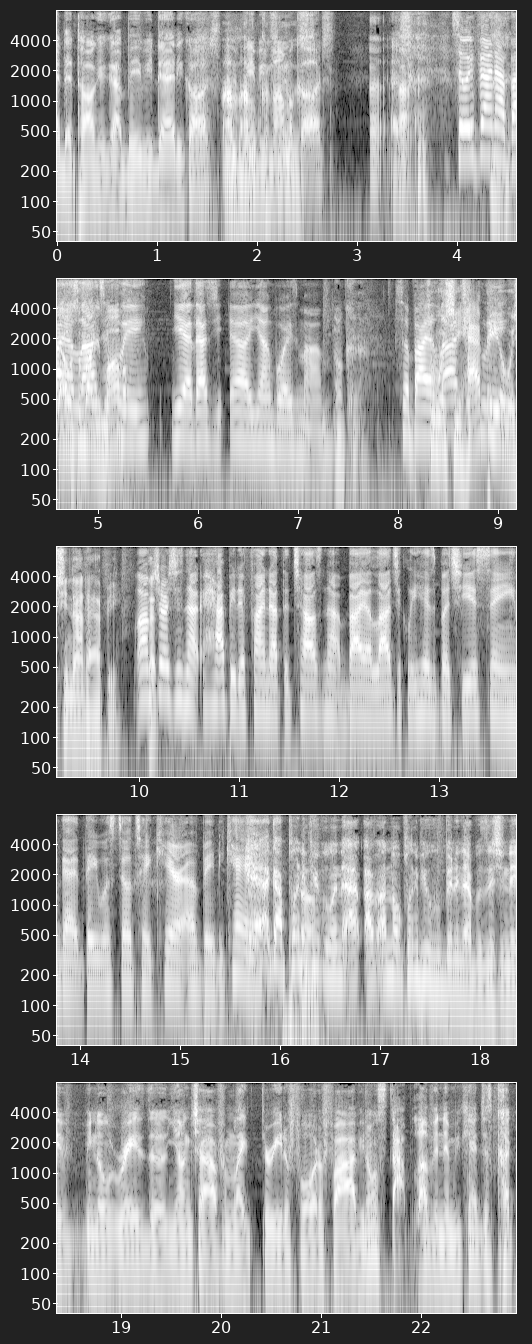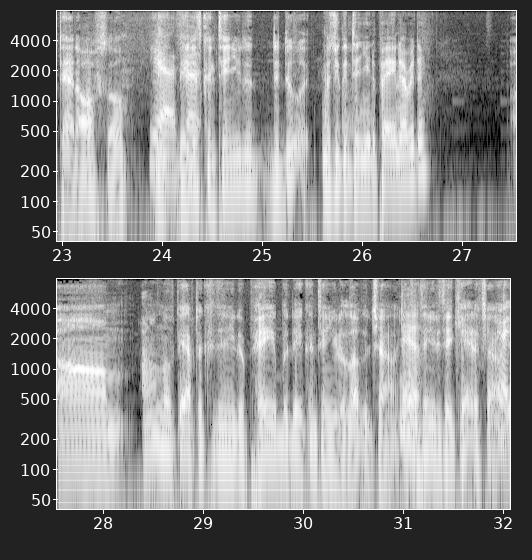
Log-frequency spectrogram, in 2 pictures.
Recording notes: Well we opened up the phone lines to see if our listeners took offense to the cards.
